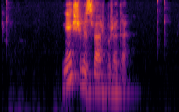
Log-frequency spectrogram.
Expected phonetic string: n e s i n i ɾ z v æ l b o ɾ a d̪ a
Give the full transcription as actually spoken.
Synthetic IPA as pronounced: n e ʃ i m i z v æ ɾ b u ɾ a d̪ a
